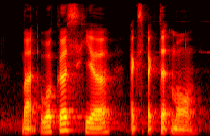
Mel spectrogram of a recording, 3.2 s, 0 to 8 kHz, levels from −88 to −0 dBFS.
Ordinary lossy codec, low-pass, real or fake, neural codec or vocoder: none; 7.2 kHz; real; none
